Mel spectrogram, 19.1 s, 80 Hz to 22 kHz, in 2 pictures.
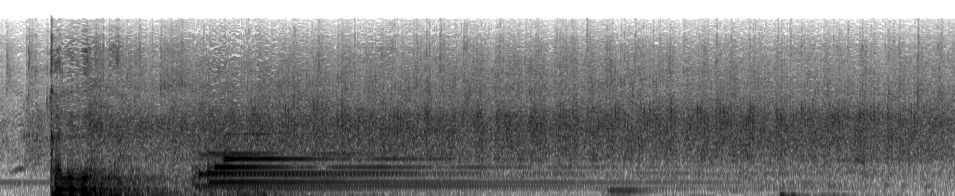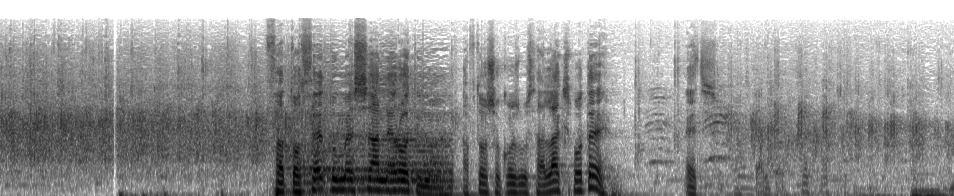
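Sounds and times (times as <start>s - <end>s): audience applause: 0.0s - 13.2s, 16.7s - 19.0s
acoustic ensemble chord: 1.8s - 7.3s.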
